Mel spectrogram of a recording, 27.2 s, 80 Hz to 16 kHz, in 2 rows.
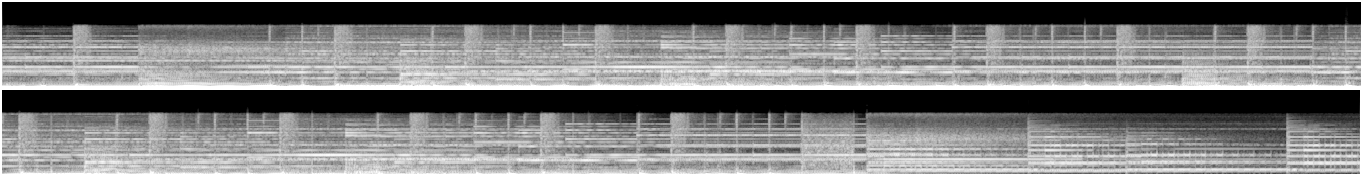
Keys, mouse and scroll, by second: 0.1 click, 3.3 click, 5.2 click, 6.3 click, 13.6 click, 13.7 click, 19.5-19.9 scroll down 1, 23.1 click, 25.3-25.7 scroll up 1, 25.7 click, 26.8 click, 26.8 click.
